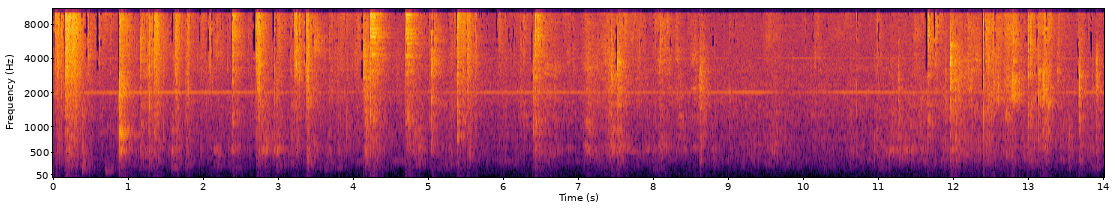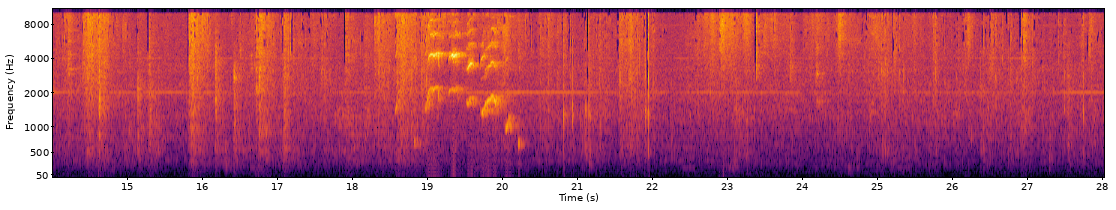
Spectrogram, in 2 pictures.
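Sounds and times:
puppy squeals: 18.5s - 20.6s.

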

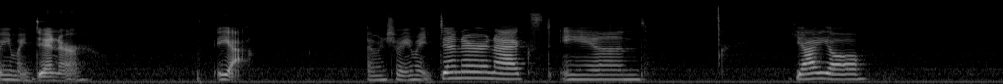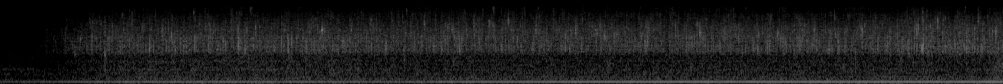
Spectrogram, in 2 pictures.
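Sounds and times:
steaks sizzling in a pan: 10.5s - 20.0s.

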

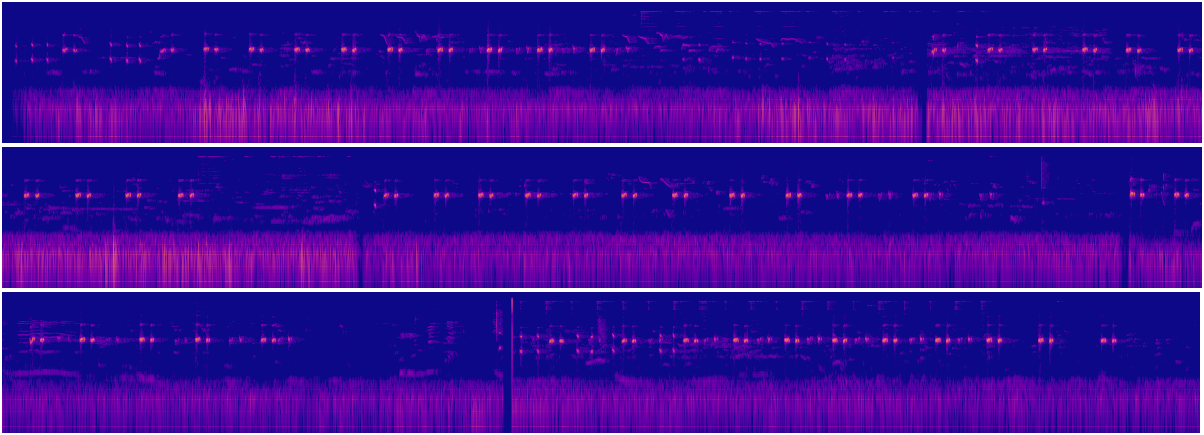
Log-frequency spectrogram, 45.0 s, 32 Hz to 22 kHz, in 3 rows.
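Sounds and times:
low wind rumble: 0.2s - 44.9s
quail calling: 11.6s - 17.5s, 29.1s - 33.6s, 36.4s - 43.2s.

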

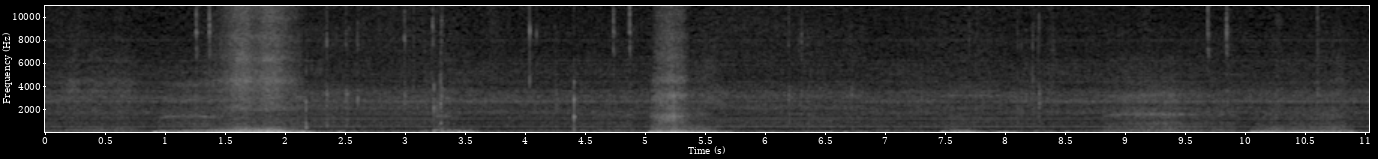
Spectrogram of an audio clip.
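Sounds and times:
keyboard and mouse clicks: 2.2s - 3.4s, 6.2s - 6.8s, 8.1s - 8.4s.

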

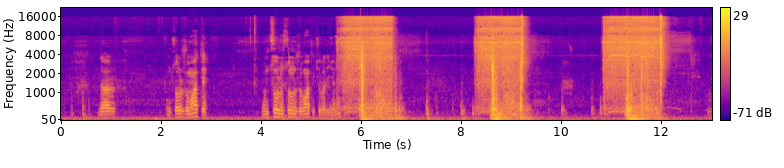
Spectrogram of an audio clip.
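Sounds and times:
power drill boring plastic pipe: 5.5s - 6.8s, 8.3s - 9.4s, 10.8s - 12.1s.

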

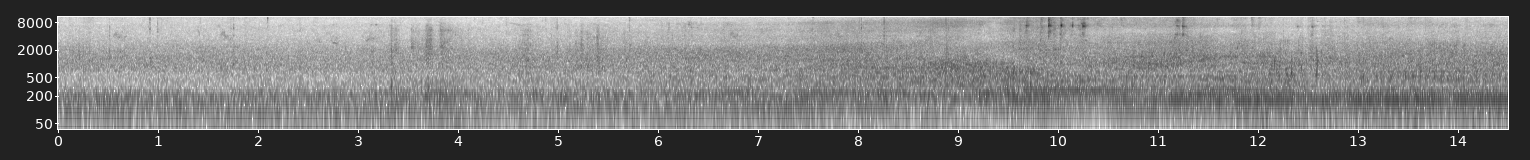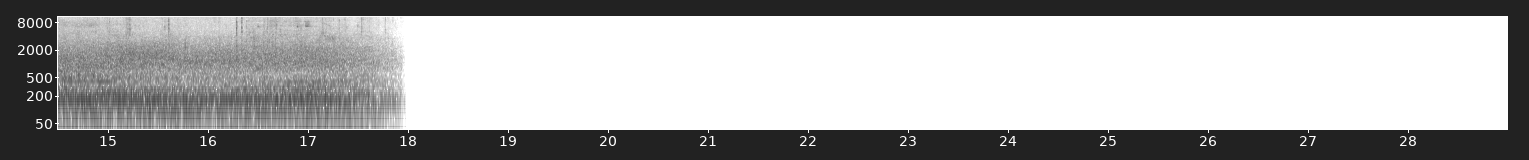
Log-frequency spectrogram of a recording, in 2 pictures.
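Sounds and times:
road noise: 0.0s - 18.0s
vehicle engine drone: 0.0s - 18.0s.

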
